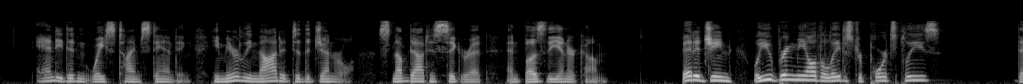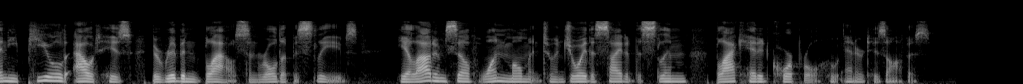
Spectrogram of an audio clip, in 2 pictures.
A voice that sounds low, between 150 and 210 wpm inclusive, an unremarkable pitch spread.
Yes: low, 130 Hz; average, 180 wpm; average, 3.7 semitones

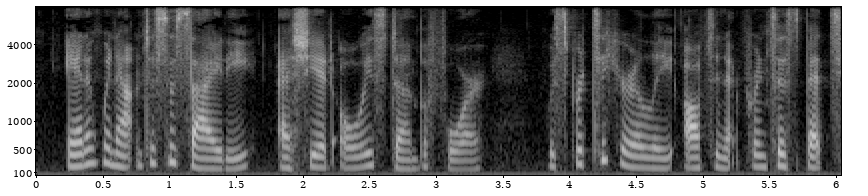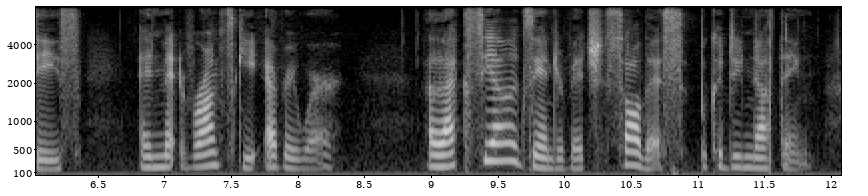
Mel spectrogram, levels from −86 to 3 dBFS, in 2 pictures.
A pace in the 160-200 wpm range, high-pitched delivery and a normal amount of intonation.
No: average, 140 wpm; high, 195 Hz; average, 3.8 semitones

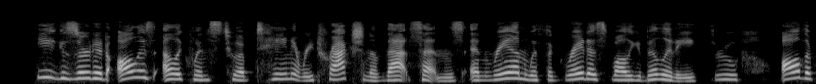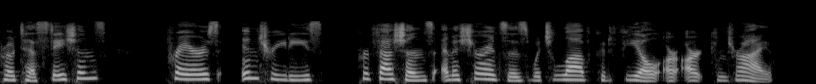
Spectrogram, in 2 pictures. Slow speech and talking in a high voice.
Yes: slow, 125 wpm; high, 215 Hz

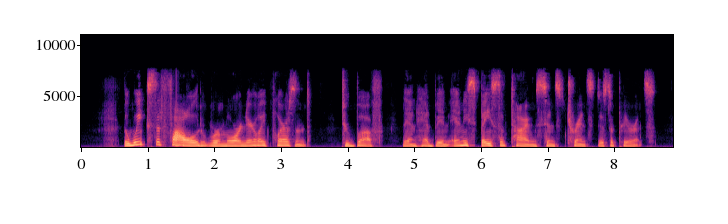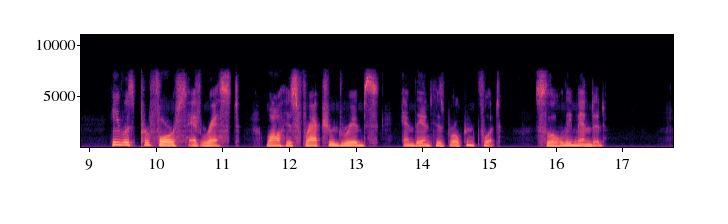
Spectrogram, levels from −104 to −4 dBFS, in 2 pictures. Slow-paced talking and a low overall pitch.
No: slow, 120 wpm; medium, 170 Hz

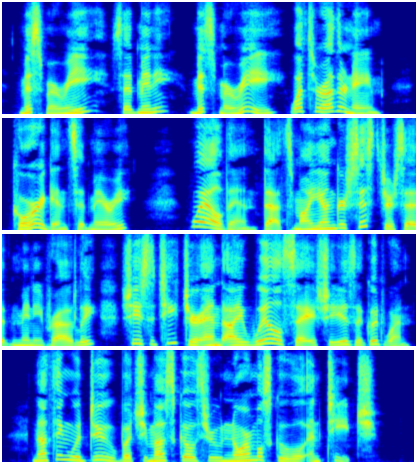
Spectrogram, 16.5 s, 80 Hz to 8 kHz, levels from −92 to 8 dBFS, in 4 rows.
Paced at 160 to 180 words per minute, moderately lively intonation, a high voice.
No: average, 170 wpm; wide, 5.8 semitones; high, 210 Hz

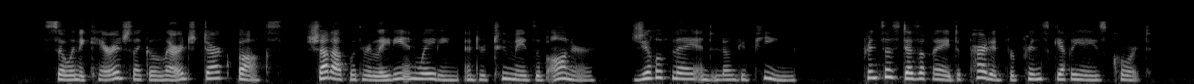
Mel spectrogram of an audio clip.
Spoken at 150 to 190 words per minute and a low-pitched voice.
No: average, 165 wpm; high, 225 Hz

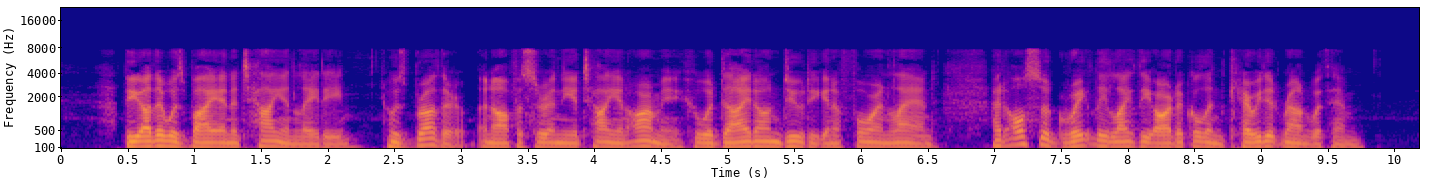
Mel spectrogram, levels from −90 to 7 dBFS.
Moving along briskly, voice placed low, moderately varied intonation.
Yes: fast, 210 wpm; low, 100 Hz; average, 3.4 semitones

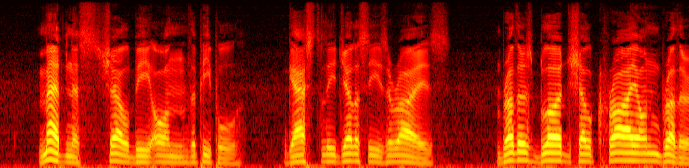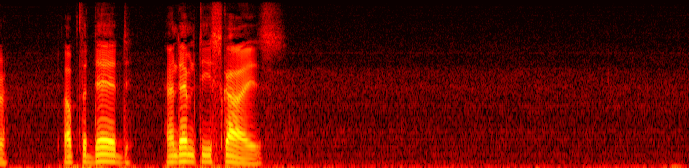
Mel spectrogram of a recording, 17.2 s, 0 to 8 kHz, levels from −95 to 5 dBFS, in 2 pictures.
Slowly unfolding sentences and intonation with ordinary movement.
Yes: slow, 75 wpm; average, 3.6 semitones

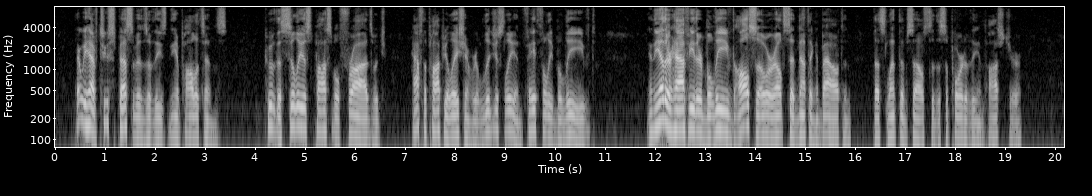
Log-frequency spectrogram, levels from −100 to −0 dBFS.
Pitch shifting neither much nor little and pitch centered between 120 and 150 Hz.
No: average, 4.9 semitones; low, 105 Hz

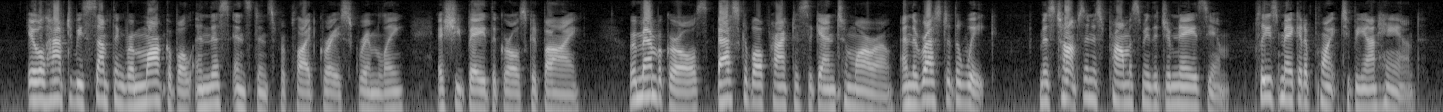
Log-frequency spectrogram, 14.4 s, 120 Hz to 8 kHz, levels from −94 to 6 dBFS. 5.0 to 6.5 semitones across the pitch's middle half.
Yes: wide, 5.5 semitones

